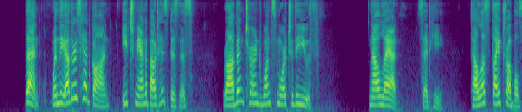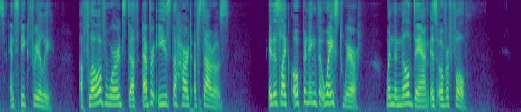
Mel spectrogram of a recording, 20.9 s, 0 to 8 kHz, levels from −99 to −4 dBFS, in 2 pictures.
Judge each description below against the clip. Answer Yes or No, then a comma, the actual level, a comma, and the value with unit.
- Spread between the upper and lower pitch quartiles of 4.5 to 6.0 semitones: No, average, 3.7 semitones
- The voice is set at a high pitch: Yes, high, 220 Hz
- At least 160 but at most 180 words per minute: No, average, 150 wpm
